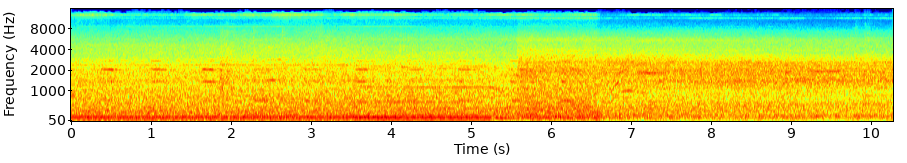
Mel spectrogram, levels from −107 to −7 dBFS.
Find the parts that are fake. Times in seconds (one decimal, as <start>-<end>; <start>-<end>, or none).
none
